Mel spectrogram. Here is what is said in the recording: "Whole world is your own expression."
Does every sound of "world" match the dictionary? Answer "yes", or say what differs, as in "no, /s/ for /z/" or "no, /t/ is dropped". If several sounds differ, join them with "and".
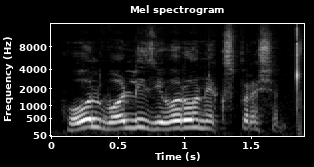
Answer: no, /l/ is dropped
